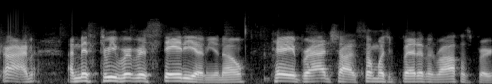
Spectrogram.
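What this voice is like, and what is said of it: Put-on East Coast accent. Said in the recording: “I'm just doing, like, a East Coast accent, which is probably insulting”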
